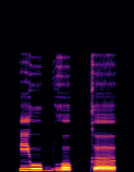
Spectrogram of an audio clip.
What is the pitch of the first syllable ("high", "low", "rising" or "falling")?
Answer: high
